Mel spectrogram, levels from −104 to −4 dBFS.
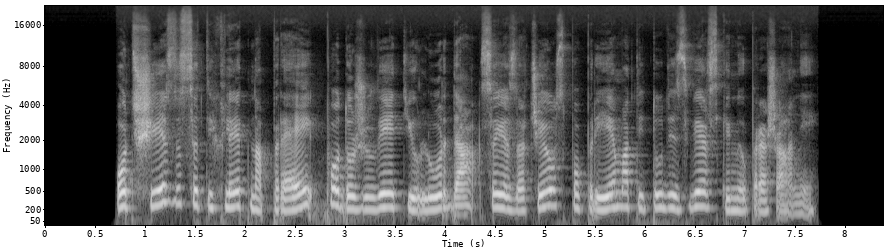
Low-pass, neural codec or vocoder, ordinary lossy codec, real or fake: none; vocoder, 44.1 kHz, 128 mel bands every 512 samples, BigVGAN v2; none; fake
